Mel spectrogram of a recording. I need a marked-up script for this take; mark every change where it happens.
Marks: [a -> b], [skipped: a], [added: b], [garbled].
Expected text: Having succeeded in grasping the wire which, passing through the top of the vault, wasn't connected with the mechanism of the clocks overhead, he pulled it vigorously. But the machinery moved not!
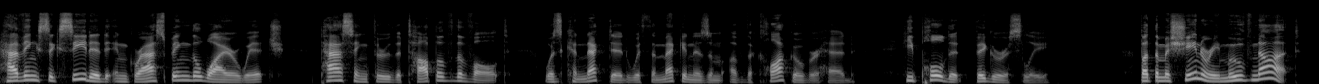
Having succeeded in grasping the wire which, passing through the top of the vault, [wasn't -> was] connected with the mechanism of the [clocks -> clock] overhead, he pulled it vigorously. But the machinery moved not!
